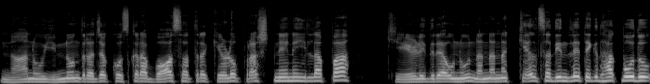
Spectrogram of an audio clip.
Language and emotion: Kannada, fearful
